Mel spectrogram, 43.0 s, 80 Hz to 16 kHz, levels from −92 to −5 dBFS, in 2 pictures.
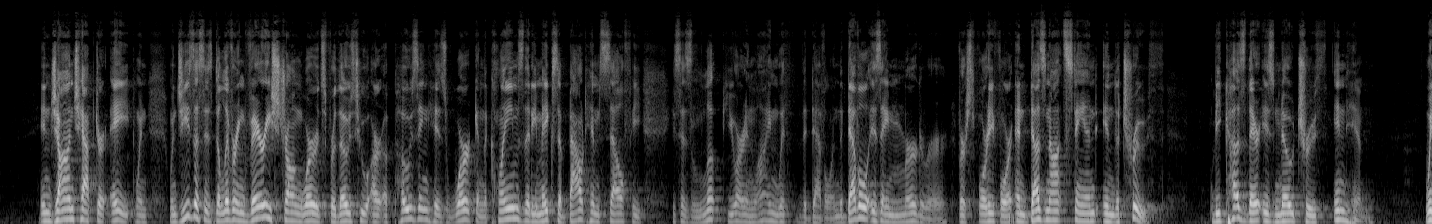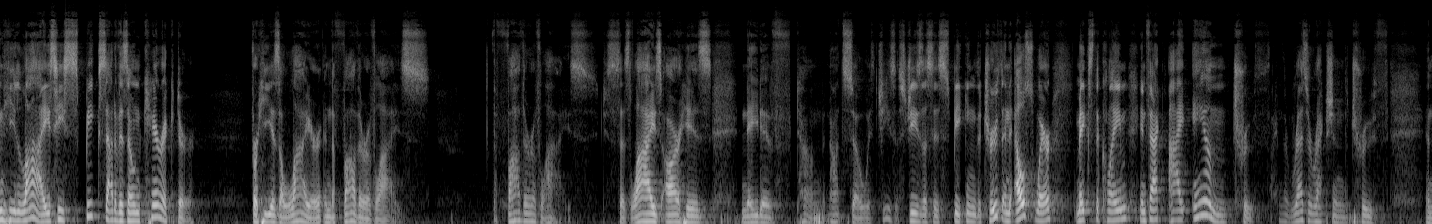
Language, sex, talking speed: English, male, 160 wpm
